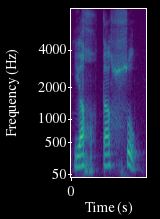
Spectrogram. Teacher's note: kha and swad are mustaliya letters. You have to pronounce with thicker voice.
